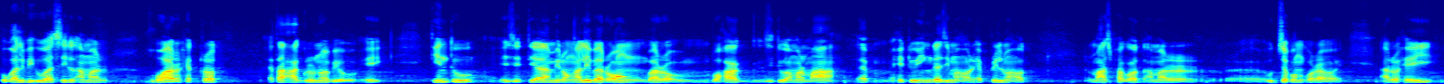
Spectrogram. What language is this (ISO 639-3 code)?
asm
